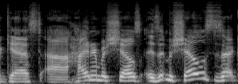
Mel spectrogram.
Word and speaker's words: Michels: Is it Michels? Is that correct? Yeah, it's close enough. It's Michels, like it's the typically Michels, okay. German way to pronounce stuff.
